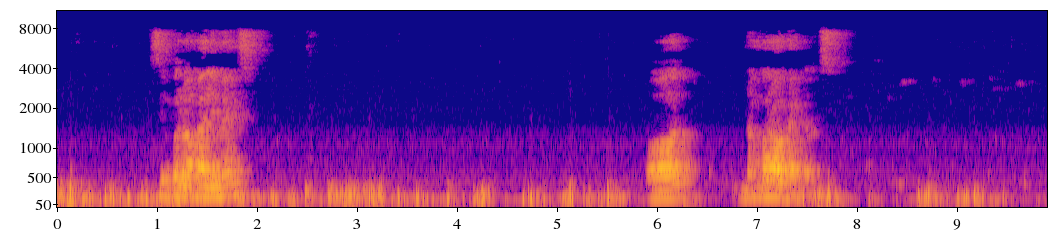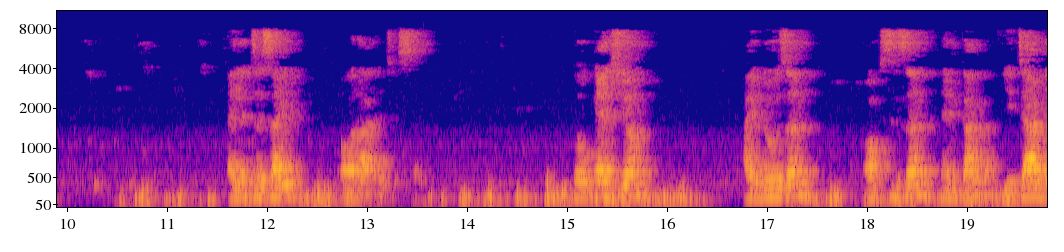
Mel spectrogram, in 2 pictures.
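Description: A young man speaks calmly and explains, close to a microphone.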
